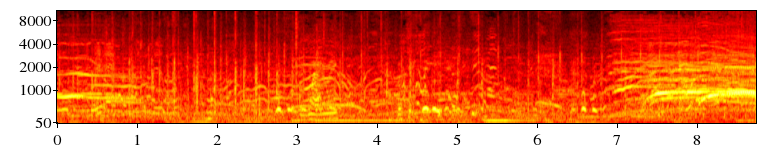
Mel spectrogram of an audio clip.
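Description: A large outdoor crowd of many voices chattering and calling out, with scattered clicks. Near the end the voices swell into louder cheering and shouts.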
